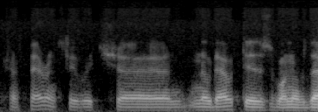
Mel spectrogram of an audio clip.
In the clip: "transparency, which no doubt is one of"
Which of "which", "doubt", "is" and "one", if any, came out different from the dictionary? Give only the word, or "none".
none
